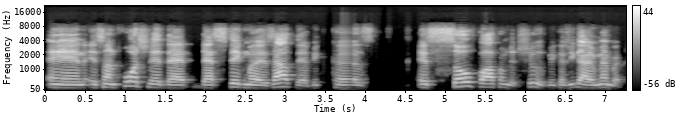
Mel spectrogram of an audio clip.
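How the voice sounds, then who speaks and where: A man in his fifties, once a basketball player and now a coach, joins a casual interview as a guest over a video call with a spotty connection. He's an easygoing, rambling storyteller with a somewhat high voice and a moderate pace. The audio is dull, dry and lo-fi.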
